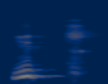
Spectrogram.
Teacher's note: எழுத்தோட சத்தம் வருதுன்னு பாருங்க இச் இங்கு இவ்விரு மெய்களும் இடை நான் அதாவது நடு நாக்கு நடு அன்னத்தை தொடும்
